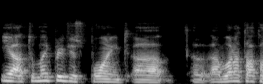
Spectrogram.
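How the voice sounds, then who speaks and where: Against a quiet background, a man speaks with a strong non-native accent. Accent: non-native, strong (self-described horrible). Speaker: supply chain expert, panelist. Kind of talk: webinar panel discussion. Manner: halting, many repetitions.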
